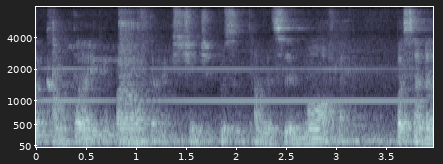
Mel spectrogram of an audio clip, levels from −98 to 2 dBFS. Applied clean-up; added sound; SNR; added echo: none; Wind instrument, woodwind instrument; 15 dB; reverberation time 0.8 s.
